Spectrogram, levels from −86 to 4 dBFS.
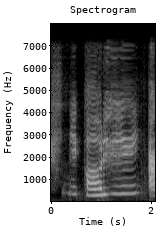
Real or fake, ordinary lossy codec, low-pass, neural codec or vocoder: fake; none; 7.2 kHz; codec, 16 kHz, 0.3 kbps, FocalCodec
